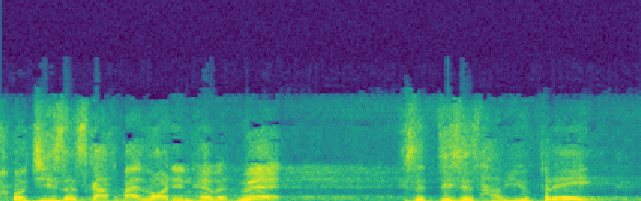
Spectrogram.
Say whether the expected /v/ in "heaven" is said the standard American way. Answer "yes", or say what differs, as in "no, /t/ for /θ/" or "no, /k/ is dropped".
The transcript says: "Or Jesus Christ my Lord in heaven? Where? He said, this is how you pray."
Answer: yes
